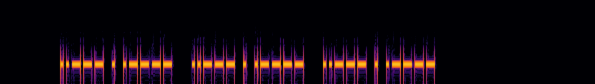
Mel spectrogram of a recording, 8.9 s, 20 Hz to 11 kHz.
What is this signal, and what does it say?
Morse code, heard as a keyed tone, about 28 wpm, 700 Hz. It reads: 2E1 2E1 2E1
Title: Callsign Prefixes for Top 25 DXCC - Repeated 3x - 28wpm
